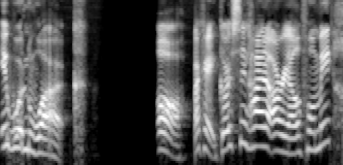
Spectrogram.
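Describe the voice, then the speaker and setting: Projected and raised, a woman's high-pitched voice has a bright, sharp tone and moves at a fairly quick pace on a very clean recording with a silent background. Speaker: streamer. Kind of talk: casual chat.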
